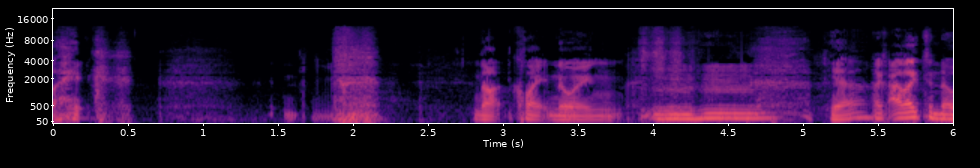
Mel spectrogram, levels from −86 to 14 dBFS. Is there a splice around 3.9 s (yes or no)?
yes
